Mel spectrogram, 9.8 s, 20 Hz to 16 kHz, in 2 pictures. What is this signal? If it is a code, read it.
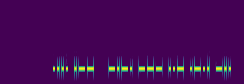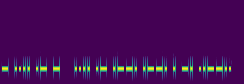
Morse code, heard as a keyed tone, about 28 wpm, 700 Hz. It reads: HW COULD THAT HAPPEN?
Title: Sentences from Top 400 Words and Abbreviations 28wpm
